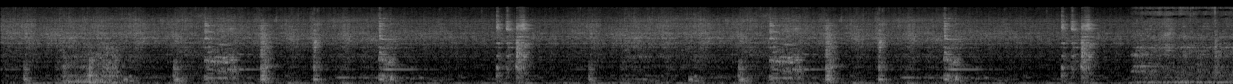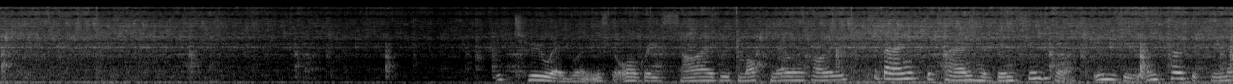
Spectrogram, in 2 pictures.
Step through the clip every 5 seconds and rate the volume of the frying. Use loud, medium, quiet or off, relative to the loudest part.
loud, loud, loud, quiet, loud.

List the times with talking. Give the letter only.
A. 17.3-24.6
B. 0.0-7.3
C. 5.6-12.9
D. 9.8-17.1
A.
